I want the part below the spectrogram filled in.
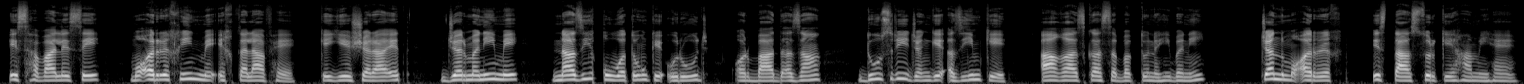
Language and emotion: Urdu, neutral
